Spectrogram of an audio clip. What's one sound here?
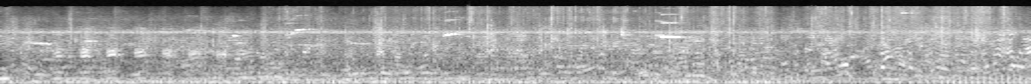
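Several women chat nearby among a murmur of voices outdoors.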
